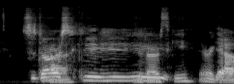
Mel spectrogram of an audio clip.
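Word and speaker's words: Zdziarski: Jonathan, oh gosh, I don't know how to pronounce his last name. Zdarsky.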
